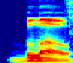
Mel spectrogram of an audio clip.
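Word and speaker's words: Blough: And I thought that that kid, Blue, I think is how you pronounce his name. – Blow. – Blow? Is it Blow, or are you just making me say Blow? – No, they were calling him Blow on the during the broadcast.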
